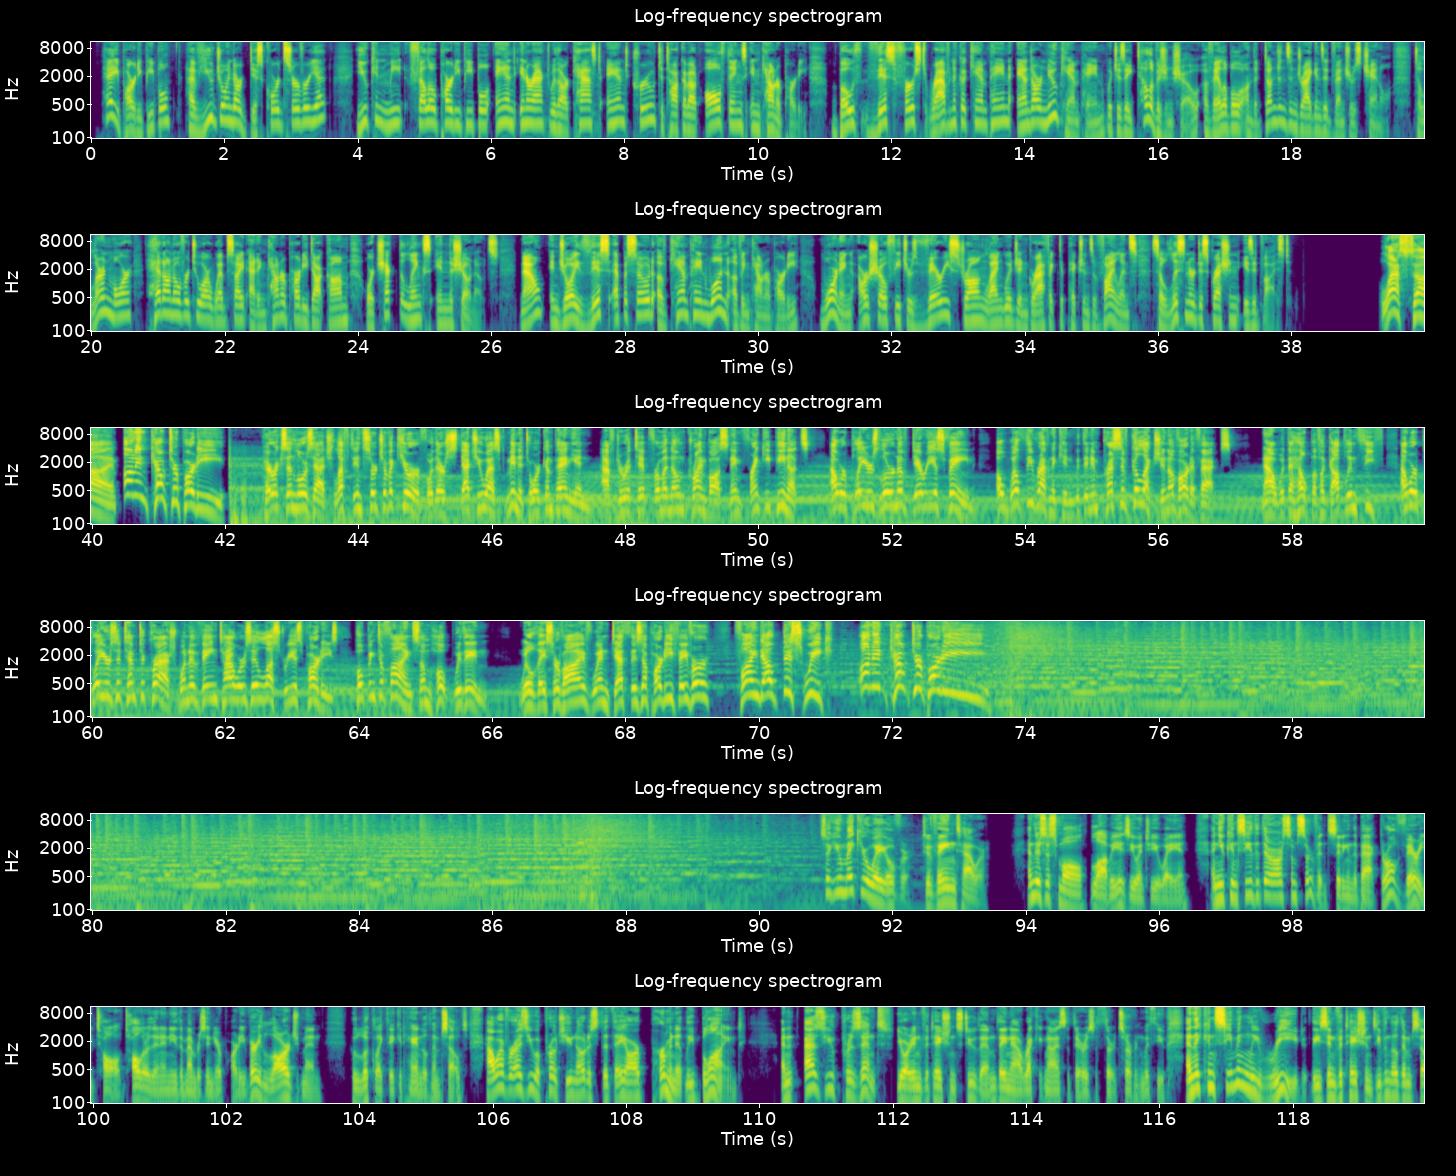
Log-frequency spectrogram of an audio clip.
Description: Step inside the Magic: the Gathering world of Ravnica in this Fantasy Mystery Audio Adventure governed by the rules of Dungeons & Dragons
